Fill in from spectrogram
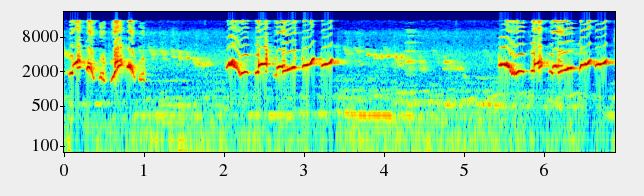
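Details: Oriental magpie-robin, called kacer, in a konslet lure song for quick response: three bursts of rapid, clear whistled notes, each a string of four to six looping phrases that rise and fall, over a faint steady hum.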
